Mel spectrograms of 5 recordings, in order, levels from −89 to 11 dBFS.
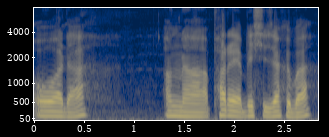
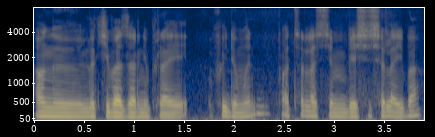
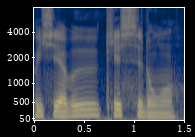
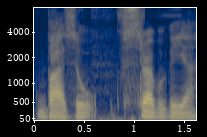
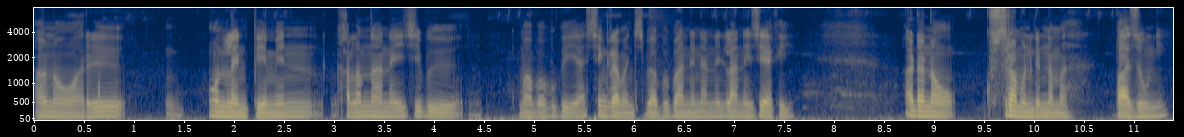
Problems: none marked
